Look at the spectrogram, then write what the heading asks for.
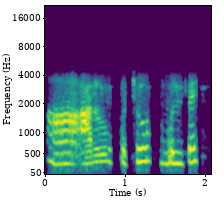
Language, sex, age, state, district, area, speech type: Maithili, female, 18-30, Bihar, Purnia, rural, conversation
